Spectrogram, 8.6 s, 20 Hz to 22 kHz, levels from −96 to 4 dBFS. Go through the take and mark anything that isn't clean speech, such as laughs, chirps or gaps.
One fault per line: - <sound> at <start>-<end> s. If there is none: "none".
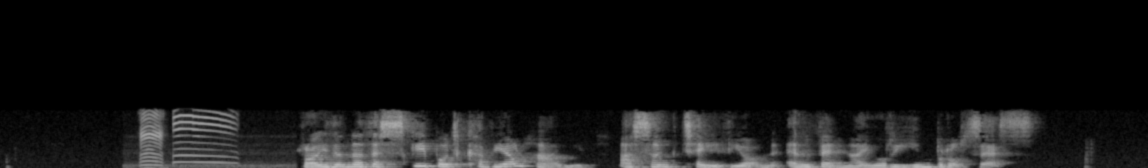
- squeak at 1.0-1.8 s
